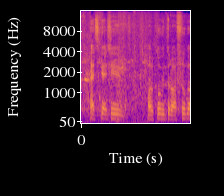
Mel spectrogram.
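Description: Domestic pigeons cooing behind a man talking in Bengali.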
